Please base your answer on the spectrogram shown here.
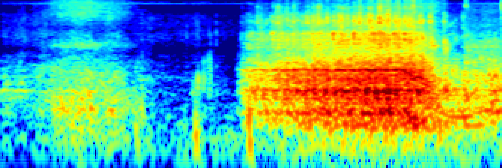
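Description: A sewing machine stitches a quarter-inch seam across fabric for a quilt test block, running in one loud continuous burst after a quieter stretch of faint handling noise.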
